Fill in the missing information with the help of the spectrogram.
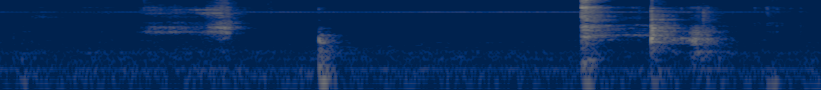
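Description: Metal spatula scraping and clinking against a glass baking dish as a portion is lifted out: a brief scrape about a second in, a soft knock, then two sharp clinks near the three-second mark.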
